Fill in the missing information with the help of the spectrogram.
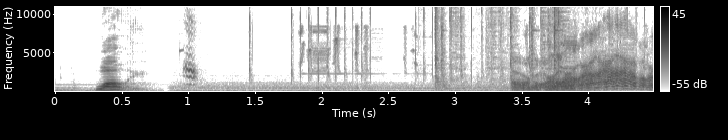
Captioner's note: bug chirping and skittering; WALL-E trilling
